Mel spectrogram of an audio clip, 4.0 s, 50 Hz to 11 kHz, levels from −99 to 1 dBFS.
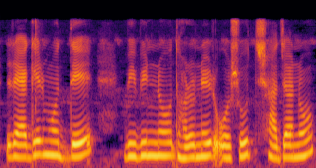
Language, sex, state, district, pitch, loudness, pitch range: Bengali, female, West Bengal, Cooch Behar, 215 Hz, -14 LUFS, 200-225 Hz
